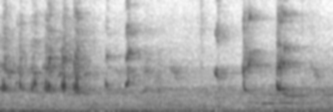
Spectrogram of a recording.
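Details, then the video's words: Playful Fischer's lovebirds on a swing, opening with a rapid series of about eight sharp high chirps, then a pause and a few further bright squeaky notes. "Parrots playing and chirping"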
